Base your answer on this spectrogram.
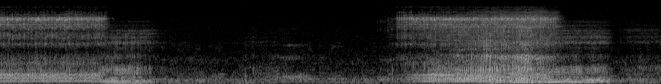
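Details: Four intoxicated women snoring in a hotel room: two long, loud rattling snores about three seconds apart, with other sleepers snoring over them.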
